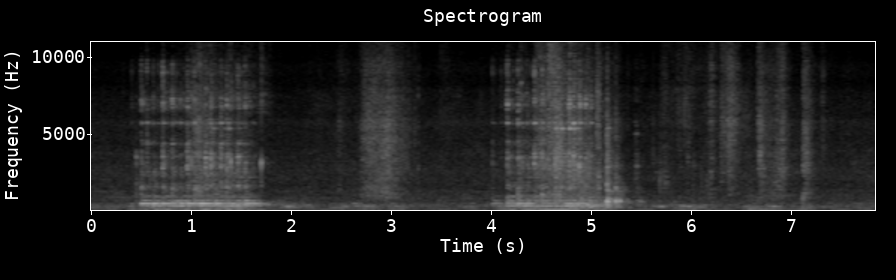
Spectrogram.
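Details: E-bike kit with a new controller running in short spurts, a coarse rattly grind at low speed and low revs that stops when the motor stops; cause unknown.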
